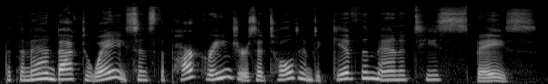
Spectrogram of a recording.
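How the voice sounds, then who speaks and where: A woman narrating a children's storybook, deliberately explaining things to young listeners as she reads. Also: on the high side, expressive, creaky, darkish tone.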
